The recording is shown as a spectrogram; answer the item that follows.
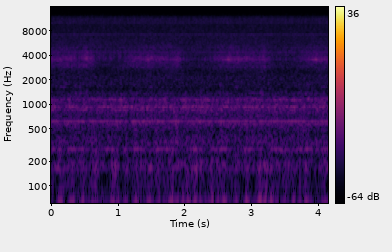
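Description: Quiet room tone: a steady low rumble with a faint, even hum underneath.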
